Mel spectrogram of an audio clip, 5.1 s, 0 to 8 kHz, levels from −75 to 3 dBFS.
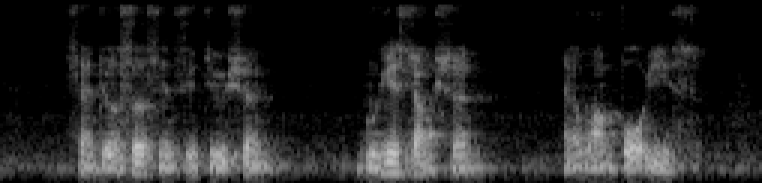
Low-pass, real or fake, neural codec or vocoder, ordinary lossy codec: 7.2 kHz; fake; vocoder, 22.05 kHz, 80 mel bands, HiFi-GAN; Opus, 64 kbps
